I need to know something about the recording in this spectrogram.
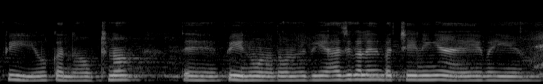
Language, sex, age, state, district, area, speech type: Dogri, female, 30-45, Jammu and Kashmir, Reasi, rural, spontaneous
